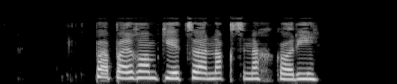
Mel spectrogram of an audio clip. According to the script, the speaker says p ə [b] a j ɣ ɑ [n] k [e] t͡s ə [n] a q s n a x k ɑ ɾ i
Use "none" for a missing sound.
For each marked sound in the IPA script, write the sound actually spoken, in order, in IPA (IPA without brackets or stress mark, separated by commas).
p, m, e, n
